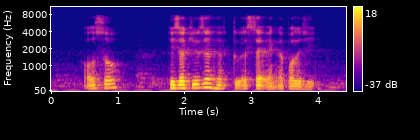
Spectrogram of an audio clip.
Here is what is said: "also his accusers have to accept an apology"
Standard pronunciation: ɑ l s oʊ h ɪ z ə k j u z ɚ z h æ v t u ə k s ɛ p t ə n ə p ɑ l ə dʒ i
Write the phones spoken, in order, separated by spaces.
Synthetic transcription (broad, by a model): ɑ l s oʊ h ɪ s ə k j u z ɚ h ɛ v t u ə s ɛ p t ə n ə p ɑ l ə dʒ i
